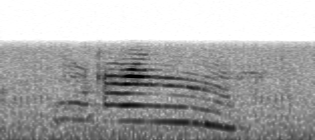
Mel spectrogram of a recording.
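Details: Cat giving a single clear meow, smooth and tonal, starting higher and sliding steadily downward over about a second, in a quiet indoor setting with no other sounds.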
